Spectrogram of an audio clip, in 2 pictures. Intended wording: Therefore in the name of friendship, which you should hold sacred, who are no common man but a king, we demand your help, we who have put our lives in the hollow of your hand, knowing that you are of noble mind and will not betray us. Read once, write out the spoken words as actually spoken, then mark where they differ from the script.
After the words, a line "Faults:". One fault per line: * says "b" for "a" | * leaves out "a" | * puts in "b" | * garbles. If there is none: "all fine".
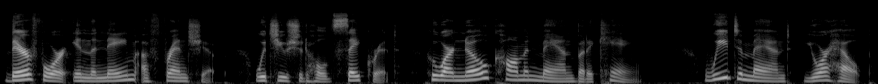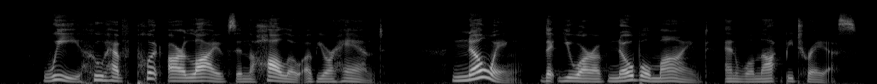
Therefore in the name of friendship, which you should hold sacred, who are no common man but a king, we demand your help, we who have put our lives in the hollow of your hand, knowing that you are of noble mind and will not betray us.
Faults:
all fine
